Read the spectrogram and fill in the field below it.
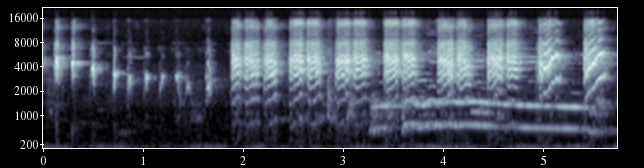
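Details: Long-tailed shrike, a young forest bird, in nonstop ngacor song: a descending series of thin high notes, then dense harsh scratchy bursts over a long steady whistled tone held for about two seconds.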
